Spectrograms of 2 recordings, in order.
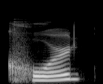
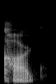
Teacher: cord your lips have to round cord and card your lips don't round they say open ah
